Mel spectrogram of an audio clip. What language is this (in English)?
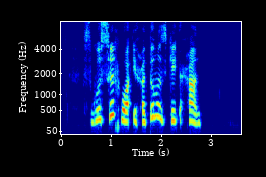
Abkhazian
